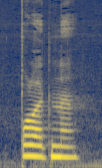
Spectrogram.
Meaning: midday, noon
- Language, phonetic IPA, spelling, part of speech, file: Czech, [ˈpolɛdnɛ], poledne, noun, Cs-poledne.ogg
